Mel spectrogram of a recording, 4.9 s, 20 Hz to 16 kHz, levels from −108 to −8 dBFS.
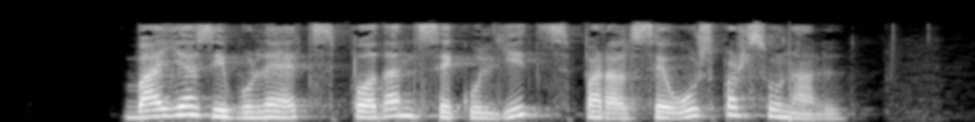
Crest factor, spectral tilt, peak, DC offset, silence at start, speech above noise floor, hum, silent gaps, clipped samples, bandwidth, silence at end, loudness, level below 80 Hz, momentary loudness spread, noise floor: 18 dB; -5 dB/octave; -2 dBFS; under 0.1%; 0.65 s; 47 dB; none; none; under 0.1%; 8.4 kHz; 0.65 s; -19 LUFS; -56 dBFS; 8 LU; -66 dBFS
